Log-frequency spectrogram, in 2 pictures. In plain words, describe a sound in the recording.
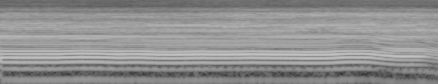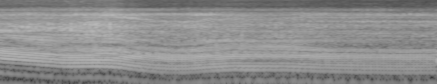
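A snow bike engine revs loudly, then drops in pitch as it slows.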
